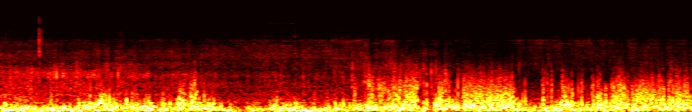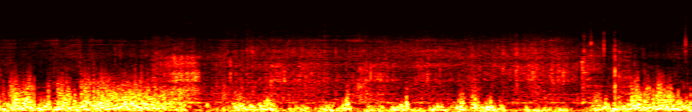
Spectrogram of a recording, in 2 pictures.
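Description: Wind buffeting the microphone of a mountain bike's handlebar camera, with the tyres running on a gravel dirt road. The noise is loud, strongest at the low end, easing a little about two-thirds of the way through.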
